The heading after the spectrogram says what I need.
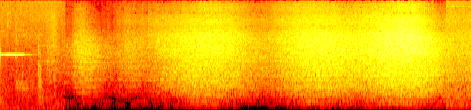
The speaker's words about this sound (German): Irgendwo im weiten Ozean schlagen die Wellen gegen eine kleine Insel.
